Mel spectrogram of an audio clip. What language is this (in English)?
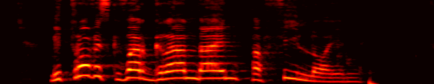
Esperanto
